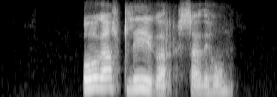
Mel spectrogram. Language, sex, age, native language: Icelandic, female, 40-49, Icelandic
